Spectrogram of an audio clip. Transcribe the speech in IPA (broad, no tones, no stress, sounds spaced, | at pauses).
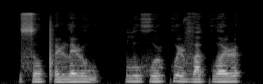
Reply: s ʊ pʼ ə ɭ l ɛ ɭ u | l u x u ɭ kʷ ɛ ɭ v a kʷ ʌ ɭ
